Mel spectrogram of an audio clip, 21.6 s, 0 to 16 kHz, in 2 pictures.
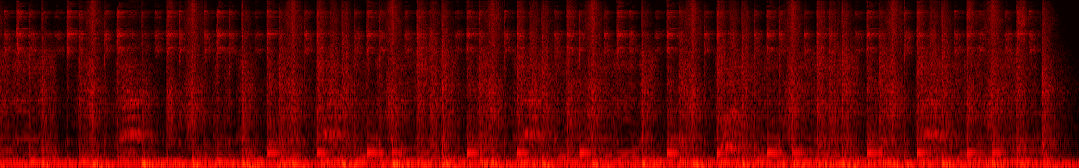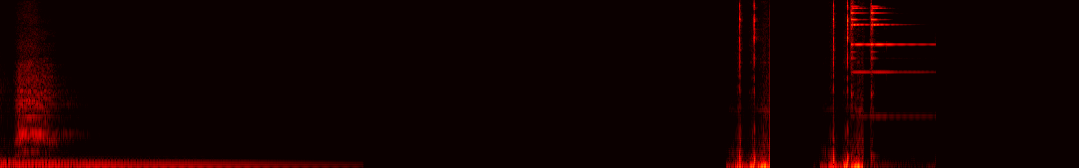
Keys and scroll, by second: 1.9 ctrl+v.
